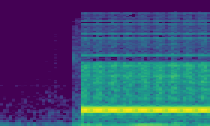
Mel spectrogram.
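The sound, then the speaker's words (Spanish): A steady electronic telephone tone sounds as a call is being placed: a single unbroken, mid-pitched tone that starts abruptly and holds on its own, with no voices. “Ok, mira, ahí le vamos a marcar”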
